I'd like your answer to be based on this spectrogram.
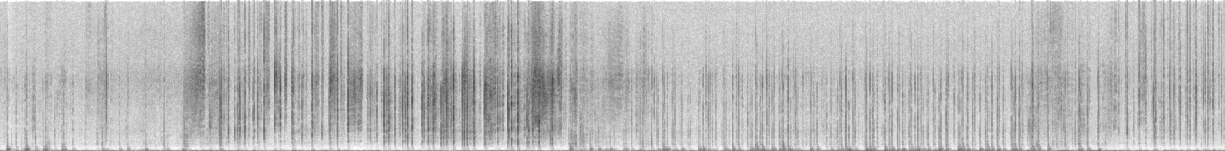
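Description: Fingertips and nails tap and scratch the glossy paper cover of a JoJo's Bizarre Adventure manga volume with a thick paper block, held upright in front of the chest. A dense, continuous stream of quick, dry taps and crinkly scratches plays over a steady low hum, with brighter, hissier scratching around the middle of the clip.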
